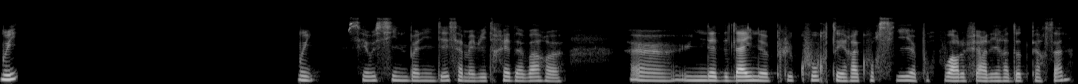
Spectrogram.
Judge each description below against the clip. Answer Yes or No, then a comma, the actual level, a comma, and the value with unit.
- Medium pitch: Yes, medium, 180 Hz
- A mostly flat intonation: Yes, narrow, 1.8 semitones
